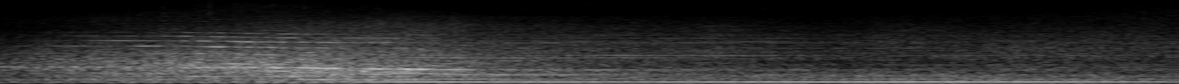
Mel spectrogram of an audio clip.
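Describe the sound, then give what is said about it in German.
Heavy trucks roar past on a road under a grey sky, the engine rumble swelling loudly over the first two seconds and then settling into a steady, droning hum with traffic noise and no voices. “Lastwagen blasen mir ihren Fahrtwind ins Gesicht.”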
